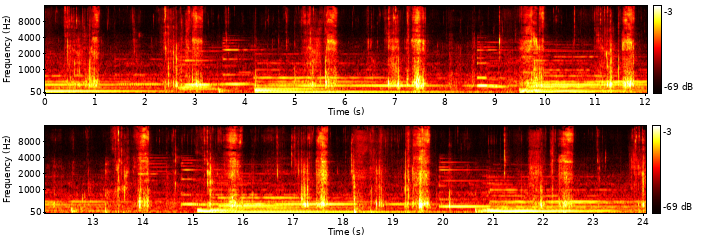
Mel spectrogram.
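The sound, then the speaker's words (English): Eating corn up close: many crunchy bites and moist, squishy chewing sounds come in irregular bursts, with short pauses between mouthfuls over a low background hum. “right now I'm gonna do an auditorial mukbang of me eating corn.”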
